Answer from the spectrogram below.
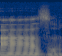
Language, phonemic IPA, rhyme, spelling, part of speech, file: German, /aːzə/, -aːzə, Aase, noun, De-Aase.ogg
- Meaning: nominative/accusative/genitive plural of Aas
